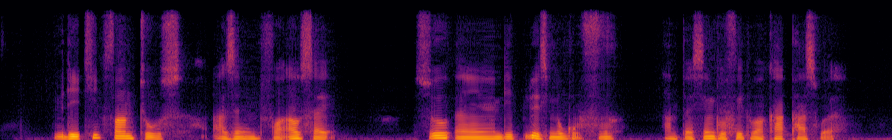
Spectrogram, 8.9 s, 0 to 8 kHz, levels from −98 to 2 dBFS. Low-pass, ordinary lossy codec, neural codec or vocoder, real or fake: 7.2 kHz; none; codec, 16 kHz, 0.8 kbps, ZipCodec; fake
